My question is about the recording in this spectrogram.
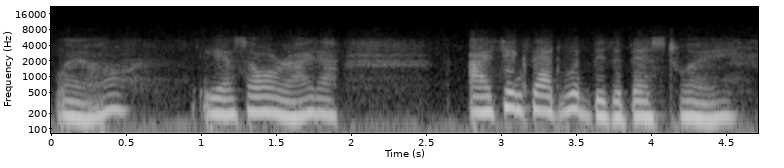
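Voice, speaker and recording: An actress in a 1950s radio drama playing a dignified, wealthy widow in subdued grief, hesitant and formal. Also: female voice, on the low side, slow, a little hiss or hum. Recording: very muffled vintage radio recording.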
